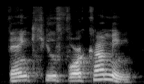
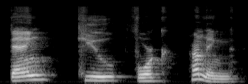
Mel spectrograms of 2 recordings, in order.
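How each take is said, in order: First: It is said faster, run together. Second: It is said slowly, word by word.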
